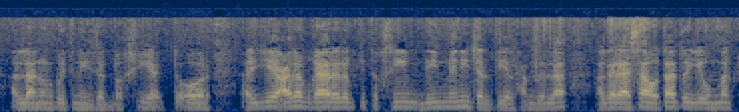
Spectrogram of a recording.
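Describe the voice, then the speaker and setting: A man giving a spoken tajweed lesson in an explanatory way, pausing often on fillers and asides. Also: mid-range voice, a little mellow, no echo. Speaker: Quran teacher and imam.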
